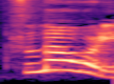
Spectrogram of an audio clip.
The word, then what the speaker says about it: flour: flour, 이거 밀가루거든요? – 네. – 네. 밀가루인데 발음이 꽃이랑 같아요.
